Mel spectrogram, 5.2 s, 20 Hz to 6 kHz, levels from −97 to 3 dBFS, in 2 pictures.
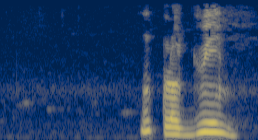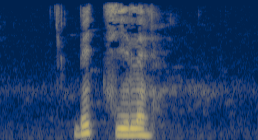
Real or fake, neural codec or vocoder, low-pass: real; none; 5.4 kHz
